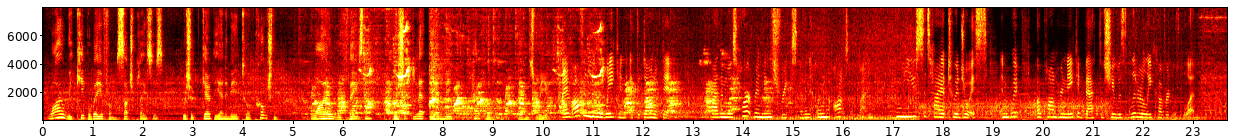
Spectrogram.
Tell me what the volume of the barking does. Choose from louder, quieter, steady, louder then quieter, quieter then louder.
quieter.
